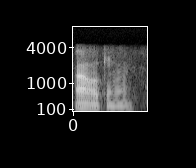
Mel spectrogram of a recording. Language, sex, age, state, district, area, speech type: Tamil, female, 30-45, Tamil Nadu, Krishnagiri, rural, conversation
